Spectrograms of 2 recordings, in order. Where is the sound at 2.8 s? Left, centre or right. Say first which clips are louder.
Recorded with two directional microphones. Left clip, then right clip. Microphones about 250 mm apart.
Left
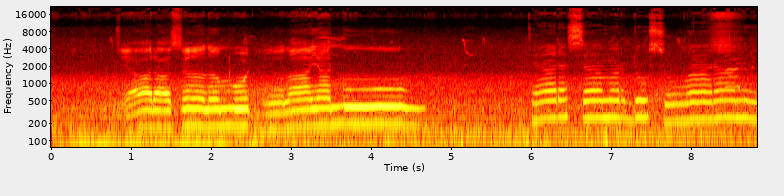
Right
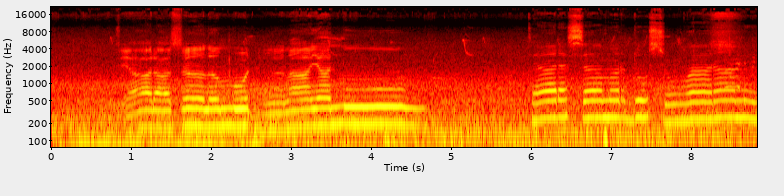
Left 4 dB; centre.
